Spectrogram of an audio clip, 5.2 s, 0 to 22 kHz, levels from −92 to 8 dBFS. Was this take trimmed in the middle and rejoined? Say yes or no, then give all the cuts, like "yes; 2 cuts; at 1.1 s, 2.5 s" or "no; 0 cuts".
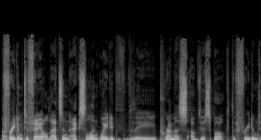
yes; 2 cuts; at 2.0 s, 2.3 s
